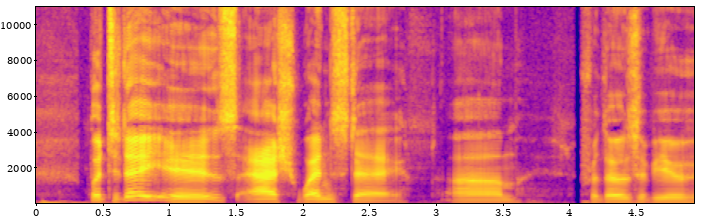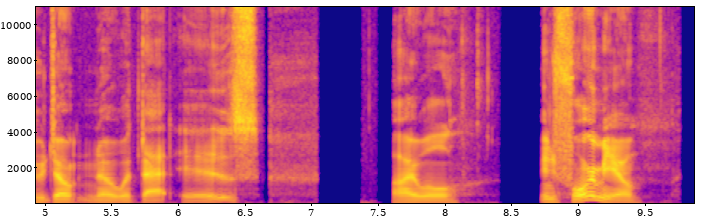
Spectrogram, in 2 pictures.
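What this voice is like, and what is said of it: Raspy, rough voice. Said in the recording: “Feeling a little raspy today”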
